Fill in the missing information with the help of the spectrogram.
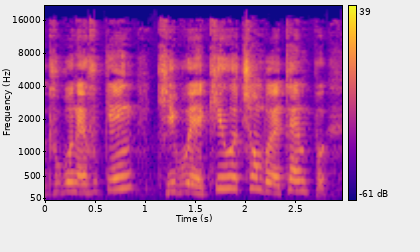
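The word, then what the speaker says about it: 添付: 템프. 아시죠? 응 때문에 발음 바뀝니다. 템프 합니다.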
